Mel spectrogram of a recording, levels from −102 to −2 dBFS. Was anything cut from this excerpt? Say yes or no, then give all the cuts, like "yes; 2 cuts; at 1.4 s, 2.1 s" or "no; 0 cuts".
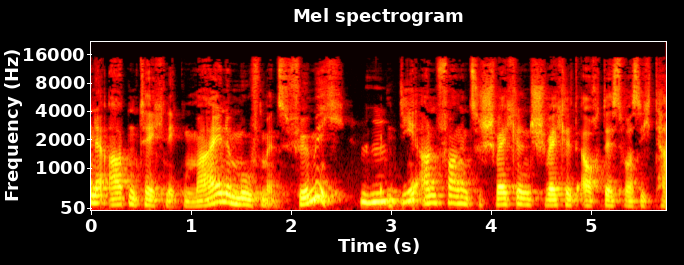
yes; 1 cut; at 2.6 s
